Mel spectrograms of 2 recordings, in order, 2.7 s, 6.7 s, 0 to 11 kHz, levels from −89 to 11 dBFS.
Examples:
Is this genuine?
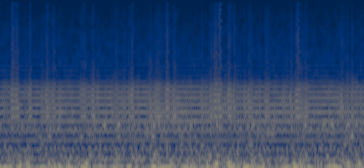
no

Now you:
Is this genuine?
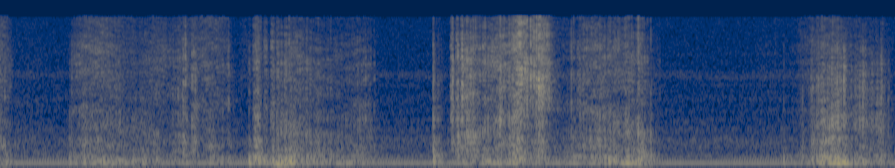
yes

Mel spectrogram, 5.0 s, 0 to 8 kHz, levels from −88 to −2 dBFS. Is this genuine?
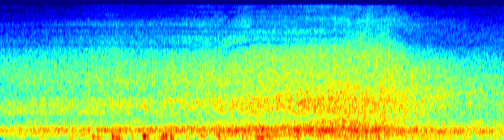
yes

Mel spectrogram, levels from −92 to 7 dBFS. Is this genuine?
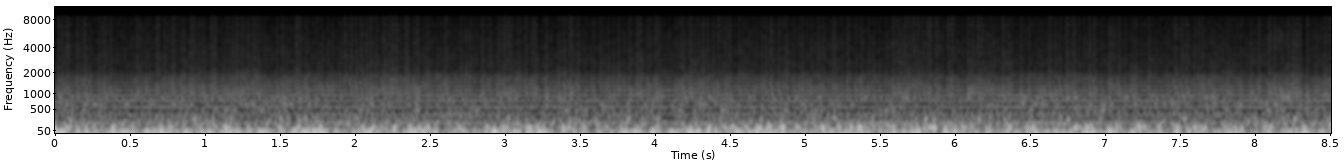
no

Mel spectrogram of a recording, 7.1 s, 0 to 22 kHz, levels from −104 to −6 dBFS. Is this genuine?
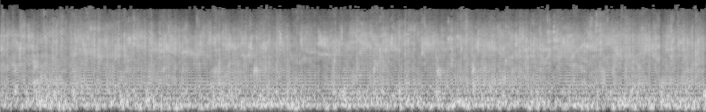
no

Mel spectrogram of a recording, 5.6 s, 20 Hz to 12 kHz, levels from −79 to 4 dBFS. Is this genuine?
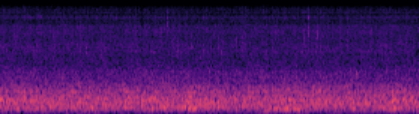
yes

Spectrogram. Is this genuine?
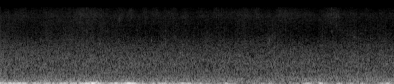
yes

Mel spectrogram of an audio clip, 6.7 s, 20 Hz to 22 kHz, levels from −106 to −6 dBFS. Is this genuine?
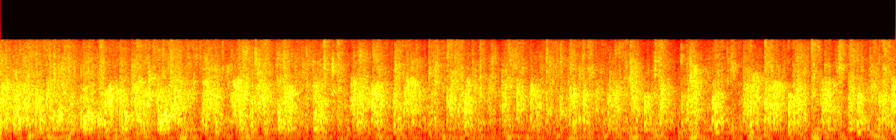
no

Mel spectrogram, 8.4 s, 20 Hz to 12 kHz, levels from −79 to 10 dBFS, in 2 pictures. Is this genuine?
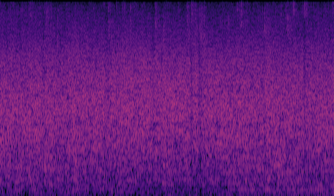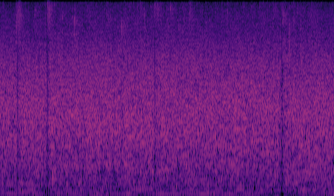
yes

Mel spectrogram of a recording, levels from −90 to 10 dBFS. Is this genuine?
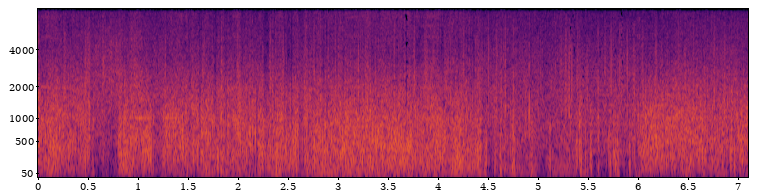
yes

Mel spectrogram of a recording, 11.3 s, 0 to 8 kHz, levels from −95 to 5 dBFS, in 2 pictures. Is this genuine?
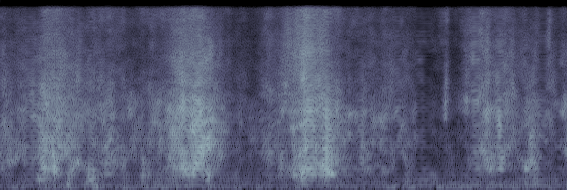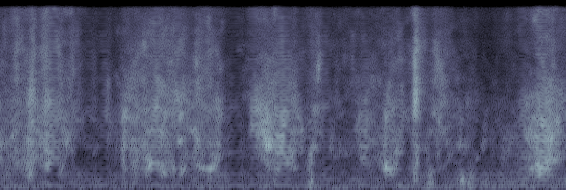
no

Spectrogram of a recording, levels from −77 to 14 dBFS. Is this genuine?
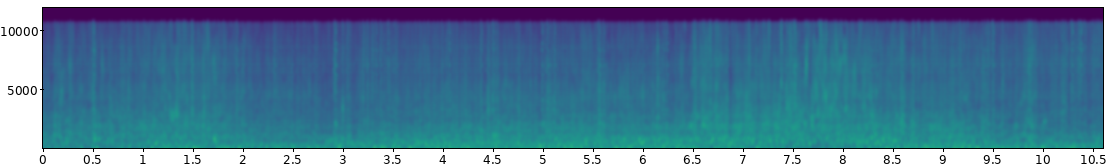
no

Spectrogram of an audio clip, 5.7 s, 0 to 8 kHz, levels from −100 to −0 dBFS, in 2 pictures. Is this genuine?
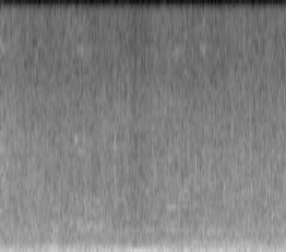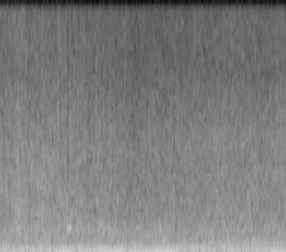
no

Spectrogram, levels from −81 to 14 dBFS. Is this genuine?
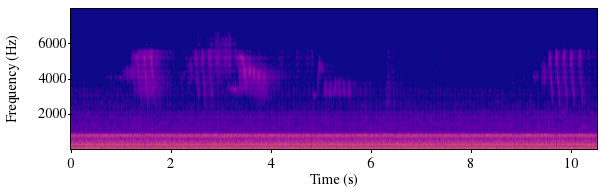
no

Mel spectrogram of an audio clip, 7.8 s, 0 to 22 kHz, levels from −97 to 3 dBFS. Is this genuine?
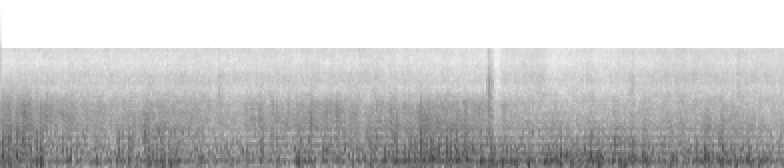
no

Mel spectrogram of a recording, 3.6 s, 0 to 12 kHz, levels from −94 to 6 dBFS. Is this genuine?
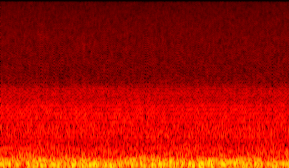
no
